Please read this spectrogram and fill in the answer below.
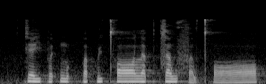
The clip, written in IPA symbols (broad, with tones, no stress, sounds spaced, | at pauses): k e˧ j p ɵ˨˥ t̚ m ʊ˧ k̚ p ɐ˧ p̚ ɵ˥ ɥ t̪ʰ ɔː˥ l ɐ˥ k̚ t͡s ɐ˥ w f ɐ˨˩ w t̪ʰ ɔː˨˧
